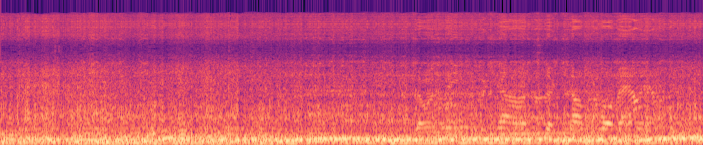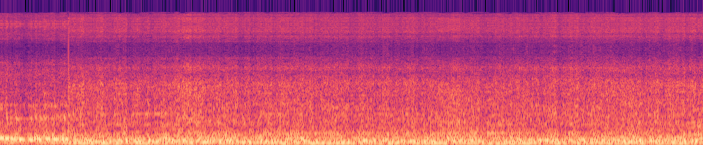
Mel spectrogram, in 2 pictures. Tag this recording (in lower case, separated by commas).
car, auto racing, speech, vehicle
